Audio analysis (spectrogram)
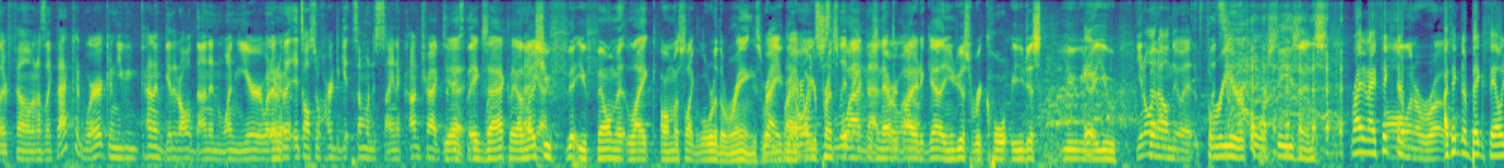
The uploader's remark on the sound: Answer questions from the audience!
